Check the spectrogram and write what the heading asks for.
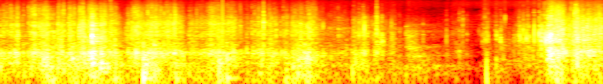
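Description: Plastic wrapping crinkling and rustling as a stainless-steel mixer-grinder jar is handled and pulled out of its bag, in uneven bursts that ease off and then come back louder near the end.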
